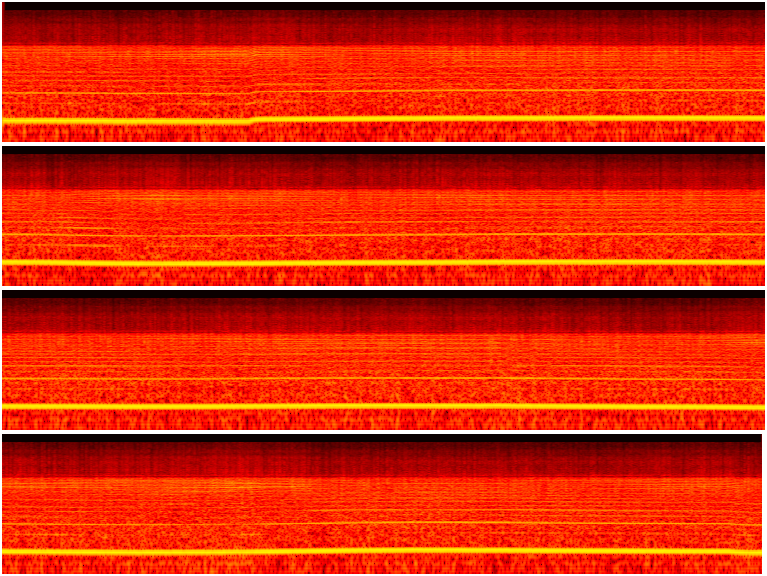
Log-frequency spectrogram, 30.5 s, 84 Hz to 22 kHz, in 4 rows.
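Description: Motor and propeller of a radio-controlled P-51 Mustang model in flight, picked up close by the onboard camera: a loud, steady buzzing drone. Its pitch steps up and down a little a few times with throttle changes.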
